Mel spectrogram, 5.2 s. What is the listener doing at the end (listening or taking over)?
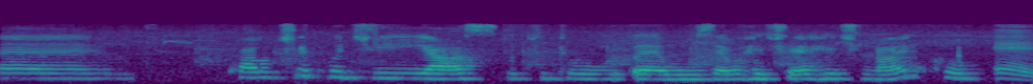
taking over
